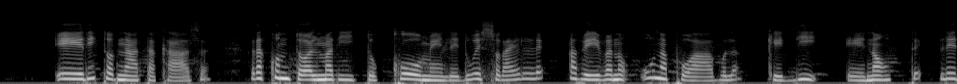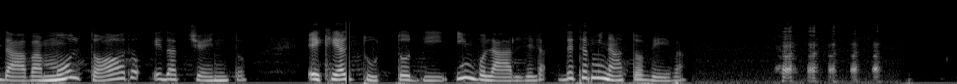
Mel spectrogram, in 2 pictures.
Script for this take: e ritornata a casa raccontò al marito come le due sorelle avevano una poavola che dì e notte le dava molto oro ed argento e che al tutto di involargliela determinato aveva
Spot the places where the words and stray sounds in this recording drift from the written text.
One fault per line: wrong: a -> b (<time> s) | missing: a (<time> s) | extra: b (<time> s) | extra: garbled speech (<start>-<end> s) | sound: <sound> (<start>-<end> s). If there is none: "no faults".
sound: dropout (13.0-13.1 s)
sound: laugh (17.3-18.4 s)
